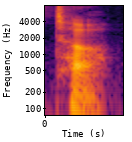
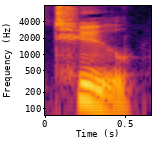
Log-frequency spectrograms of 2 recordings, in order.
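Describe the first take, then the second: First: The word has a short, weak uh vowel. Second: The word has a full oo vowel.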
